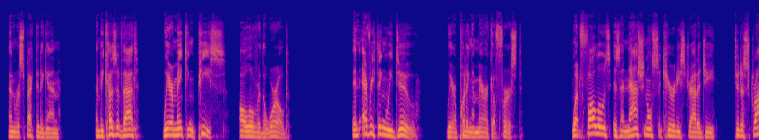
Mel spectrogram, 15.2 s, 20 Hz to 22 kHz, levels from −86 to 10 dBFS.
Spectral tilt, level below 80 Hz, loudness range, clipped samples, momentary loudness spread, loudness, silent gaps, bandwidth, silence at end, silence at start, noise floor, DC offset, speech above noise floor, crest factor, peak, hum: -5.5 dB/octave; -60 dBFS; 4 LU; under 0.1%; 11 LU; -20 LUFS; none; 14 kHz; 0 s; 0.2 s; under -90 dBFS; under 0.1%; over 71 dB; 16 dB; -4 dBFS; none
